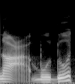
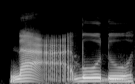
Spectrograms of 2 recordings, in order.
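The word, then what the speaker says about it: نَعْبُدُ: Nah, tinggal ditipiskan huruf nunnya dan huruf ainnya. Ain sukunnya ngalirnya sudah bagus sedikit ngalir ya. Tinggal ditipiskan dengan na'budu tapi na'budu coba. Naudu.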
